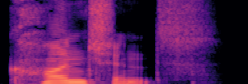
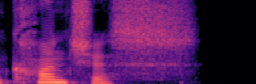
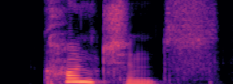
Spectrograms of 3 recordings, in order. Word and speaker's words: conscience: Conscience. I was saying conscious. Conscience.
